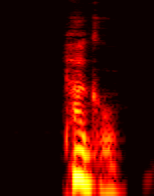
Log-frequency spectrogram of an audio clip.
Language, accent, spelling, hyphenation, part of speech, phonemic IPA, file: English, Australia, puggle, pug‧gle, verb / noun, /ˈpʌɡl̩/, En-au-puggle.ogg
- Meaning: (verb) To coax (a rabbit) from a burrow by poking a stick down the hole and moving it about; to delve into a hole in order to locate an animal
